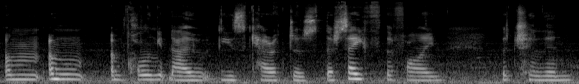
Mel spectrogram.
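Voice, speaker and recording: A woman with a cold, her voice raspy and congested, chatting casually and rambling animatedly as the host of her own channel. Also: medium pitch, a little slow, a little hiss or hum, rough recording. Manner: rambling, animated, frequent fillers and restarts.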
